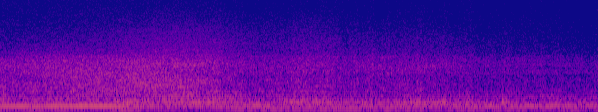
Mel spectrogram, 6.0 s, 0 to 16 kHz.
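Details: Honda NX650 single idling quietly with a steady light tapping of about four per second over a low hum. The owner suspects piston rattle; the cause is not confirmed.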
